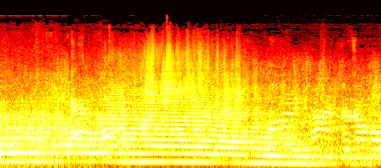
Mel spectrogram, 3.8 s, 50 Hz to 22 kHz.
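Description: Propeller engine of Patty Wagstaff's aerobatic airplane at the 2008 NAS Oceana Airshow, a loud, close, droning tone that slowly bends in pitch as the plane maneuvers, with an announcer talking over it.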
